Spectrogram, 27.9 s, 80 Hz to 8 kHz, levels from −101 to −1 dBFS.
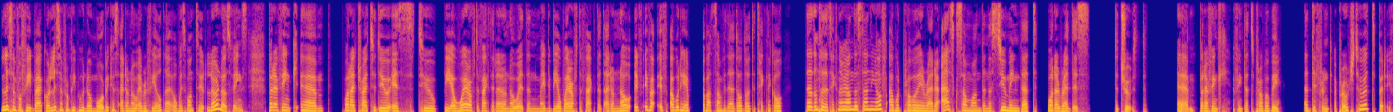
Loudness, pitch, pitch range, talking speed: -17 LUFS, 185 Hz, 175-210 Hz, 230 wpm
